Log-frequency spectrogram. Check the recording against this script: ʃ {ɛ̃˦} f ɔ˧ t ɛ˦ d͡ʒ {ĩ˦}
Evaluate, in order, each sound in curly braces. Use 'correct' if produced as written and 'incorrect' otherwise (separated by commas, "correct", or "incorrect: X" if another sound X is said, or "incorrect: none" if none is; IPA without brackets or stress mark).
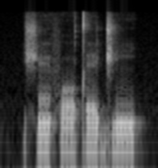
correct, correct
